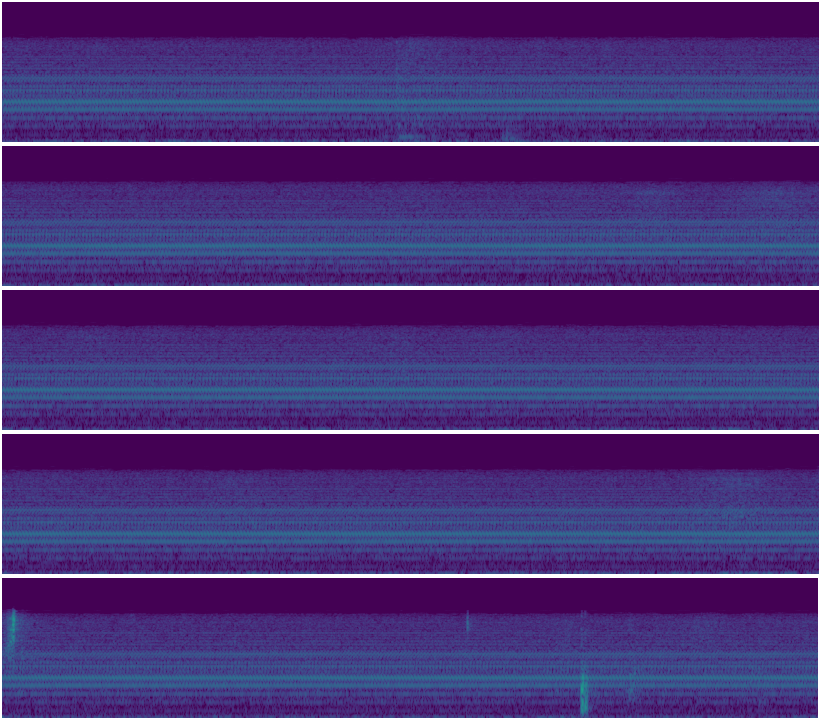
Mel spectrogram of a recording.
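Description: Steady electrical hum made of several constant tones, with a couple of brief clicks late on, the sharper one near the end.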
